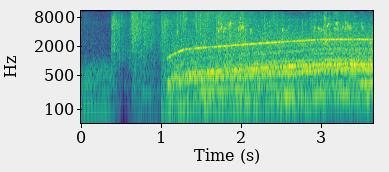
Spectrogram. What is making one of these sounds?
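A magic spell hums with a slowly rising tone.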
